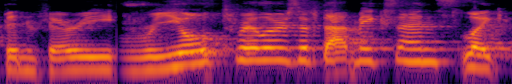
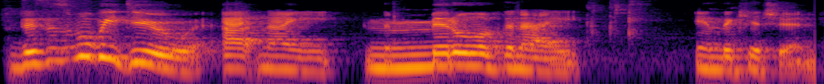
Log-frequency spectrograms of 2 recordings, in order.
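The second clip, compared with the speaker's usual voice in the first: ordinary talk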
